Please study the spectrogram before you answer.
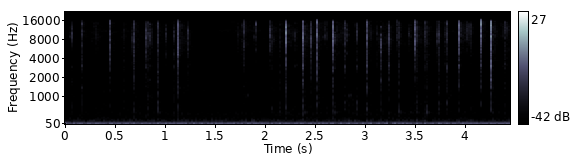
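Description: Light fingertip typing with both hands on a MacBook Pro laptop keyboard, its small plastic keycaps set in an aluminum body, resting on a wooden desk. Quick, bright key clicks come in an uneven but steady stream, each dying away almost instantly, over a constant low hum.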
